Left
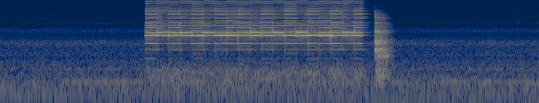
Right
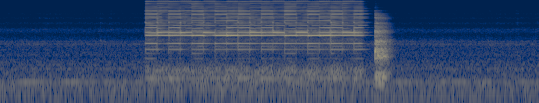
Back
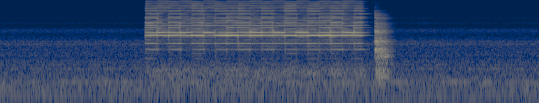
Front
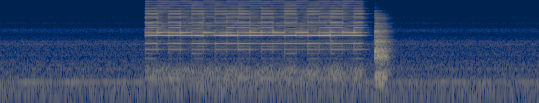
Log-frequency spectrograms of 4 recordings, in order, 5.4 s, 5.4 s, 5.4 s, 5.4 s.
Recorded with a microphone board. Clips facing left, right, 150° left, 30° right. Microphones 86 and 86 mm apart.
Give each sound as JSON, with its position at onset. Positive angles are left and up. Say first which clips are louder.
{"t": 1.5, "sound": "an alarm", "louder": "left 1 dB, even", "azimuth_deg": -50, "distance_m": 1.0}
{"t": 3.8, "sound": "a door slam", "louder": "right 3 dB, front 4 dB", "azimuth_deg": -55, "distance_m": 3.0}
